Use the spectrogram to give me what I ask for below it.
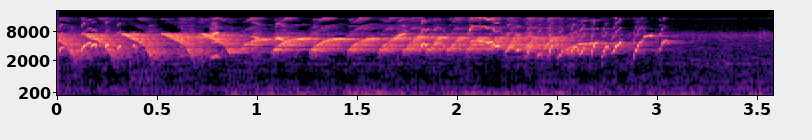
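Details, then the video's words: Female domestic canary singing actively in a rolling style: a dense, continuous run of high, fast trilled notes that shift pattern every fraction of a second over about three seconds, with low rumbling background noise. "Kenari Betina Gacor Ngeroll"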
